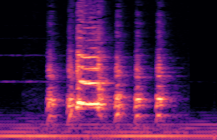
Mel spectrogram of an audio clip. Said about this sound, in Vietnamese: Có tiếng gà kêu lên Chính là con gà trống biến dị đang từ bục cửa đi vào Nhưng tiếng kêu của nó cũng vừa đủ nghe Chứ không có hung hãn như thông thường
